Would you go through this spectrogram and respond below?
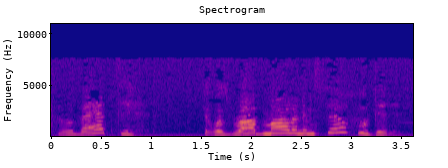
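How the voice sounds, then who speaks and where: Casting: bright college sweetheart, very lively high voice, muffled vintage radio sound. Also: female voice, moderate pace. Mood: earnest, admiring. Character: Inza, bright young college girlfriend of the hero. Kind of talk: 1940s radio drama acting. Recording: muffled old 1940s radio recording.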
